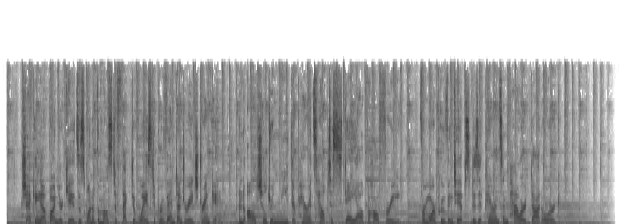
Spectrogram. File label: Conversational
